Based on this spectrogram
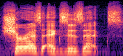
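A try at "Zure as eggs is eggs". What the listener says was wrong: No, it's a Z. There's a Z in sure.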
